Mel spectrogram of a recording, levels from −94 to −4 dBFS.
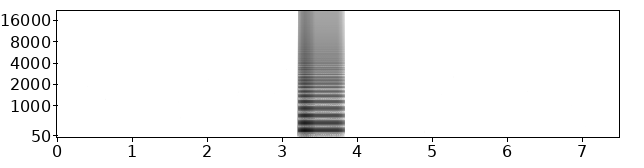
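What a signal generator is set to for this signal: ADSR saw 229 Hz, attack 91 ms, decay 141 ms, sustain -12.5 dB, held 0.53 s, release 105 ms -4.5 dBFS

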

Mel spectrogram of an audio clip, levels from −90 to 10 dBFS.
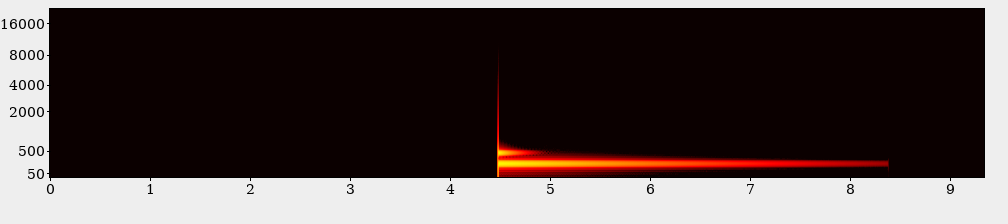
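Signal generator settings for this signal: additive tone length 3.90 s, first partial 230 Hz, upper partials 0.5 dB, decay 4.52 s, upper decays 0.46 s, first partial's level -17 dB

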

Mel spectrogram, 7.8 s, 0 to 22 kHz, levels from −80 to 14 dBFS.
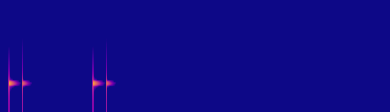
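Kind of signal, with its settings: sonar ping 1.03 kHz, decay 0.20 s, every 1.68 s, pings 2, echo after 0.27 s, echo -16 dB -6 dBFS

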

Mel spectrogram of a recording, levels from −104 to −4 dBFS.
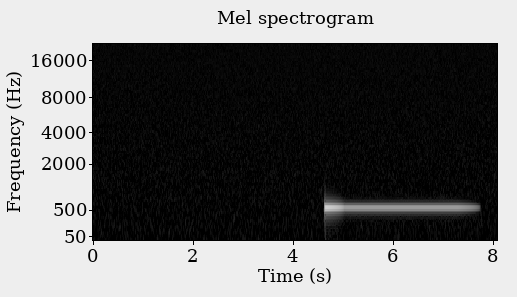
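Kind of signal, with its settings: ADSR sine 555 Hz, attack 24 ms, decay 375 ms, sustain -20.5 dB, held 2.66 s, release 462 ms -23 dBFS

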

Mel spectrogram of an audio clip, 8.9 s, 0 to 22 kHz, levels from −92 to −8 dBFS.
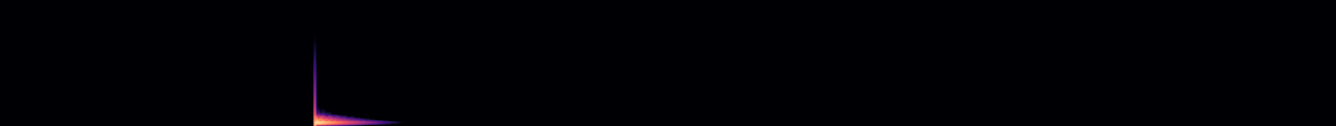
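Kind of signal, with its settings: skin hit, lowest mode 125 Hz, decay 0.45 s, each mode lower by 11 dB, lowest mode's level -11 dB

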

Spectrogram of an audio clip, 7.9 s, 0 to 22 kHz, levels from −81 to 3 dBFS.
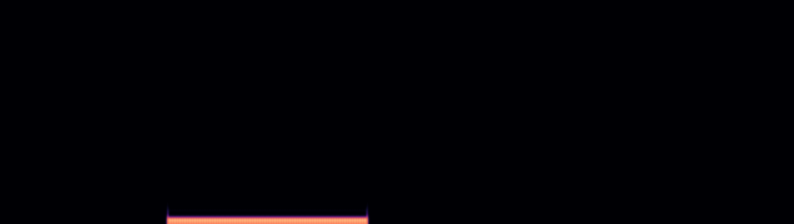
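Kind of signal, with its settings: call progress tone ringback tone, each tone -16.5 dBFS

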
